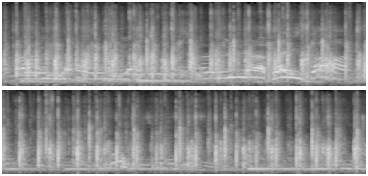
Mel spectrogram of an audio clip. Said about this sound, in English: Let's just give the Lord a hand clap of praise and worship tonight. Hallelujah.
